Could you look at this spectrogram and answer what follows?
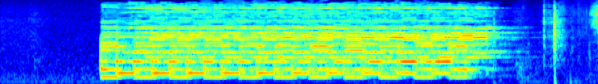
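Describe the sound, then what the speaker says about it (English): Several office desk phones on a business phone system ring together in one loud, sustained electronic trill lasting about two seconds, followed by a short click and quiet room noise. "All these phones will ring."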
